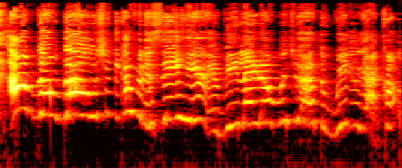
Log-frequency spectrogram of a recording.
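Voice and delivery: high, loud, tearful outburst of disbelief; indignant crying yell. Retold or imitated. To the ex after getting caught, a tearful indignant yell. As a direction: wail it out, half crying, half outraged. Angry retelling of being caught.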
